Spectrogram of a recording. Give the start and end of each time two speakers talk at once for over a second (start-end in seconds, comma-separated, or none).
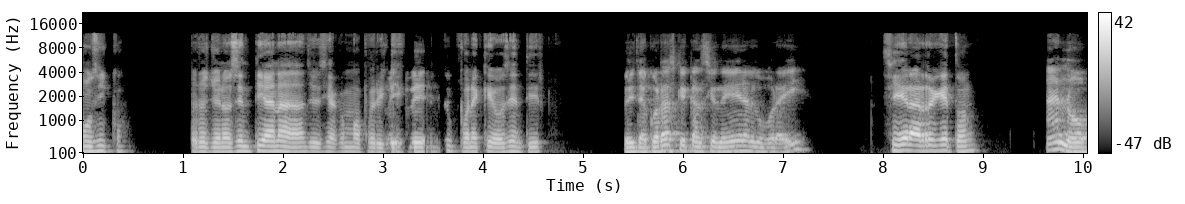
none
